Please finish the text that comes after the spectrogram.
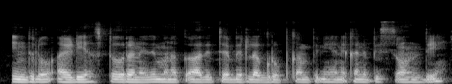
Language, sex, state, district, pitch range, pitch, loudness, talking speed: Telugu, male, Telangana, Hyderabad, 110-115 Hz, 115 Hz, -16 LUFS, 145 wpm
